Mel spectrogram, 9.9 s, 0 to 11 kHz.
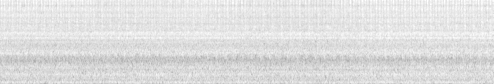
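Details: Toyota Land Cruiser 200 2UZ-FE, knock on the engine's left side at idle; dense quick knocking at engine speed under steady idle; valves, clutch checked, exhaust manifold welded and gasket replaced, cause still unknown.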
